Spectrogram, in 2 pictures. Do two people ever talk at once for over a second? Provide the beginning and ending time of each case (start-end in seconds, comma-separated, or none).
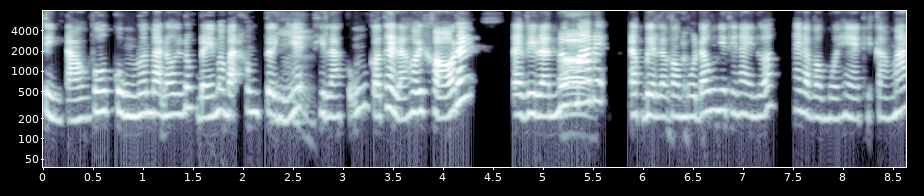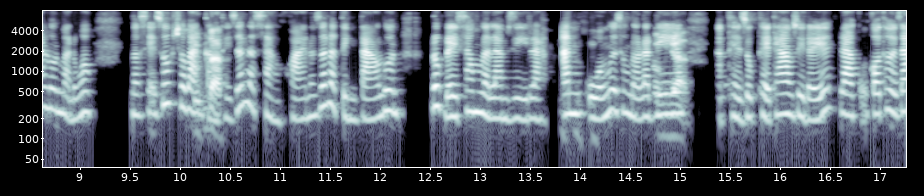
none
